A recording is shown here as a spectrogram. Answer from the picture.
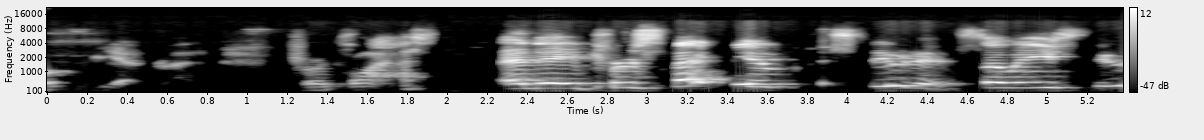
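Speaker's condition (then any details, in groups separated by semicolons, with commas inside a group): Cerebral palsy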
